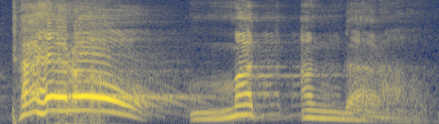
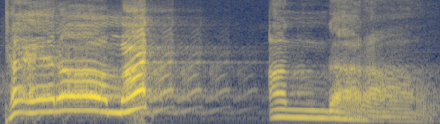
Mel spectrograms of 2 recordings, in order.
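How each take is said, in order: First: The pause comes right after ठहरो. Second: The pause comes right after मत.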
